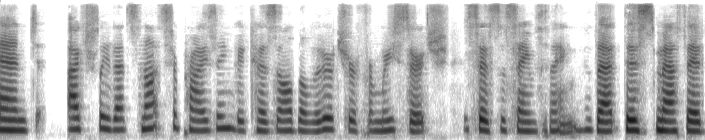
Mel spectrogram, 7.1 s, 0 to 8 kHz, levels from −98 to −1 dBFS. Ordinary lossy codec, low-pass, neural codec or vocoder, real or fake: AAC, 32 kbps; 7.2 kHz; codec, 16 kHz, 4 kbps, FunCodec, trained on LibriTTS, 50 frames a second; fake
